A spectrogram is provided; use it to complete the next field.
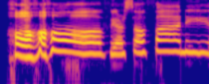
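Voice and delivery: very high, drawn-out put-on Scandinavian lilt, stretched oh. Mocking actors who don't do accents well: generic Hans and Franz accent. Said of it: "They're just doing this generic like".

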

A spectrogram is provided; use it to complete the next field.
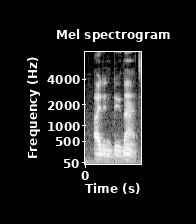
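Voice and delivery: put-on deadpan delivery. Retelling a film scene where a character answers, imitating a deadpan delivery. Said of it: "it shows how good Kevin Spacey is at deadpan".

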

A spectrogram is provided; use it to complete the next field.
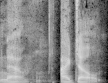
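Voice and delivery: put-on very dry, low, quiet deadpan. Retelling a woman answering the professor's question, imitating a very dry reply. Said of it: "she goes very dryly".

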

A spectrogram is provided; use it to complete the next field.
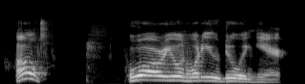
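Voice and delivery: commanding voice, booming loudly over everyone. Voicing a guard stopping travelers on the road: booming shout. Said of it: "one voice booms out above the rest".

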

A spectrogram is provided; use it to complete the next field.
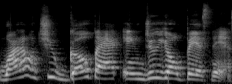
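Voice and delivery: put-on rural southern hillbilly accent. In conversation, the speaker tells someone to go back: southern hillbilly voice. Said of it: "That's my southern hillbilly".

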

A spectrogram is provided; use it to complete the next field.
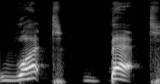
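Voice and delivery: insistent, demanding. Narrator reads the first-person character's question to the others, demanding. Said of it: "I demanded".

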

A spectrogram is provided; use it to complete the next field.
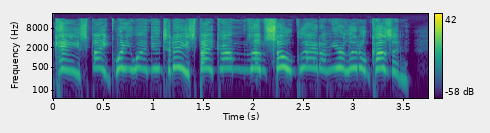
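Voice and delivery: tiny, squeaky, very high chihuahua voice. Comparing the Persians to a little chihuahua tagging along: little chihuahua voice. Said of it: "the little chihuahua being like".

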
